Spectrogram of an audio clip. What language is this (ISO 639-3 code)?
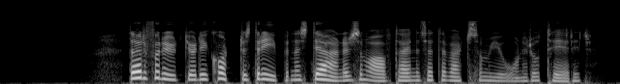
nor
